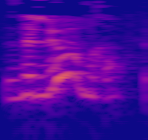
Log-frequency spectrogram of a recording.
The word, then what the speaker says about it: Louvre: Is that pronounced correct? – The Louvre.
